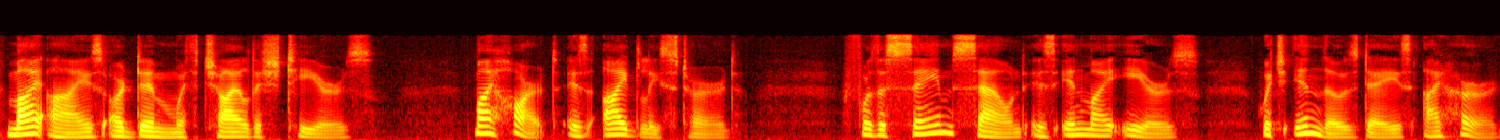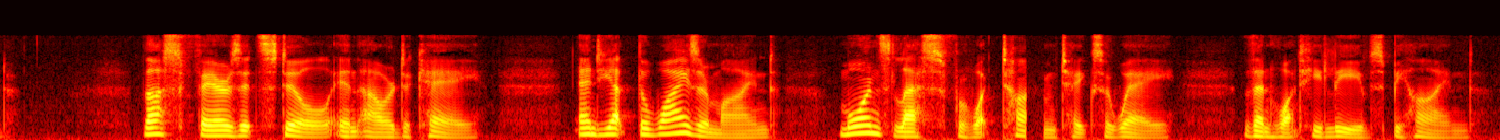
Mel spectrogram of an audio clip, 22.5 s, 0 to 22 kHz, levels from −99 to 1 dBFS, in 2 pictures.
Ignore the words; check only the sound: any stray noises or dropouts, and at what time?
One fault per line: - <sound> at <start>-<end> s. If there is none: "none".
- dropout at 18.9-19.1 s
